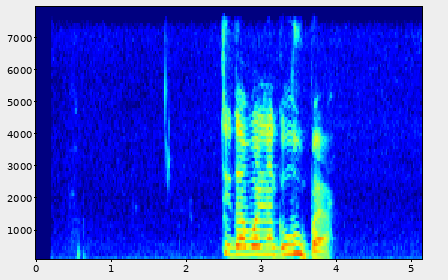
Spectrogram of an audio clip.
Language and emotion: Russian, angry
